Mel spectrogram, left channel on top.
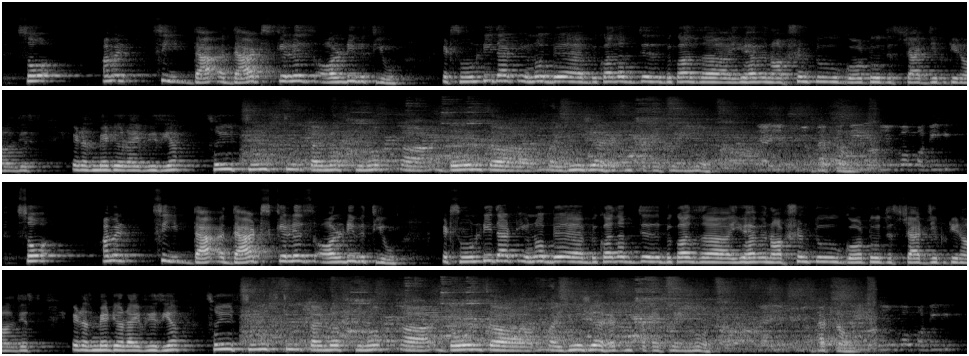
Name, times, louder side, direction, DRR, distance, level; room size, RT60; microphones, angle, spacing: voice 1, 0.2-0.5 1.0-3.9 4.4-9.9 10.4-16.7 17.8-18.2, right 2 dB, 40° right, 7 dB, 0.8 m, -23 dB
sound 1, 12.0-18.4, right 3 dB, 65° right, 2.0 m, -32 dB
voice 2, 17.2-19.1, left 1 dB, 25° left, -1 dB, 4.2 m, -36 dB
29.0 x 15.5 x 2.7 m, 0.83 s
head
